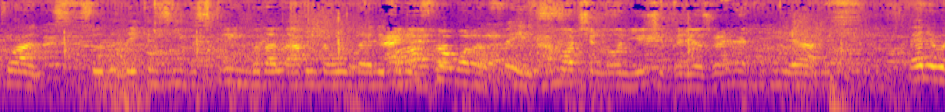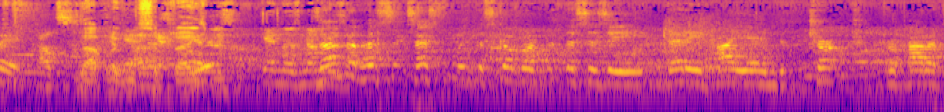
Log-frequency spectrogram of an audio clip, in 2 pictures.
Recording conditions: background noise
